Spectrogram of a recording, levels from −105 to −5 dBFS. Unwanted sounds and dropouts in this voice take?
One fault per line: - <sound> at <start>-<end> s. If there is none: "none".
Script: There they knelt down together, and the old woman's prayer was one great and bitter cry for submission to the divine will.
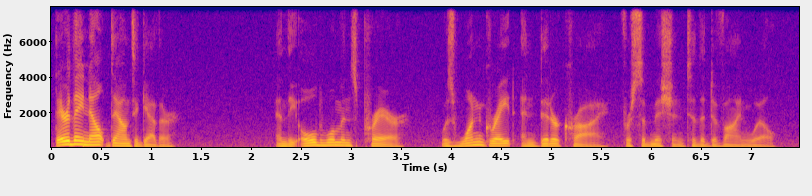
none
